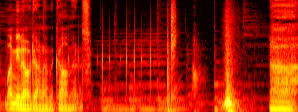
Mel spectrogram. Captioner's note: cell phone keyboard clicking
